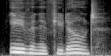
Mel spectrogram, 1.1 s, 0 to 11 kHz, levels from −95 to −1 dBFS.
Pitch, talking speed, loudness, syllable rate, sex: 200 Hz, 215 wpm, -15 LUFS, 6.1 syllables/s, female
